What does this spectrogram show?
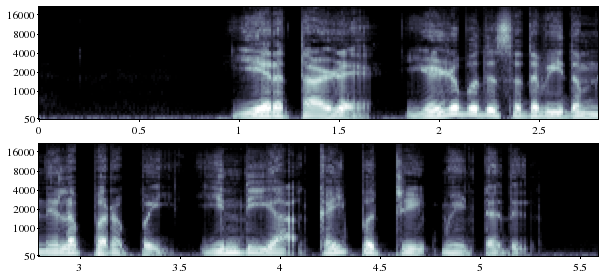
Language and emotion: Tamil, neutral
